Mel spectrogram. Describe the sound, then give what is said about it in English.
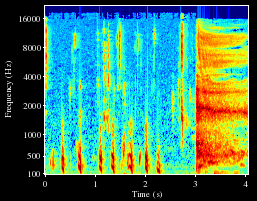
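A quick, steady series of about nine wet gulps, roughly three per second, as kombucha is swallowed down, ending in a loud, breathy gasp of air. “Sorry, I had to gobble down some cum. Kombucha.”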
